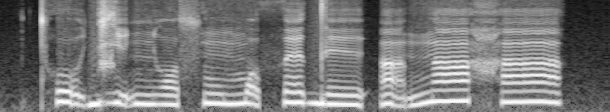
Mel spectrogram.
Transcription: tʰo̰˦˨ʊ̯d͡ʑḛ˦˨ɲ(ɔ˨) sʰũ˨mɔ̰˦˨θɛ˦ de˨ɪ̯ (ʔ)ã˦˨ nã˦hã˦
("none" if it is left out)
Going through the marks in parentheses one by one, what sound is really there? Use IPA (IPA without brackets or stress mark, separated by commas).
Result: ɔ˨, ʔ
